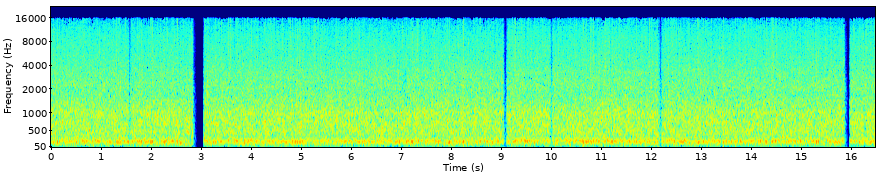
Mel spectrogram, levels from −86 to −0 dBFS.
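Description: All the way through, the loudest peaks snap into harsh cracks. That's integer overflow: the level runs about 6 dB too hot, and instead of being limited, the few samples that cross the ceiling wrap to the opposite sign. It's much nastier than ordinary clipping.

At 1.55, 7.07 and 9.99 s there are short concealed packet losses: about 20, 20 and 40 ms never arrived. The decoder patched each gap by carrying the previous sound forward and blending back, so you get a quick smear or wobble.

From 2.83 to 3.07 s the audio drops out for about 220 ms. The last sound gets stretched into a fading buzz or hiss, then there's a moment of silence before it jumps ahead. The likely cause is a long network dropout.

At 9.04, 12.14 and 15.86 s there are bursts of packet loss of about 60, 60 and 100 ms. Each time, the receiver held the last sound and faded it like a dying buzz or hiss, then picked up further along with the middle missing.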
